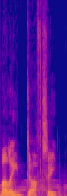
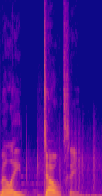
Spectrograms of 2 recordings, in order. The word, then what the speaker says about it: Doughty: It's not melee Doughty. It's not melee Doughty. It's not melee Doughty. It's not melee Doughty, it's melee Dowty. There are so many other letter combinations than O-U-G-H to put ow.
